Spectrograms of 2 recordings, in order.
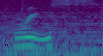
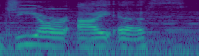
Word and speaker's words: Gris: So we are going to be playing a game today called Grease. That's how I've heard it pronounced, like cooking grease, but it's Gris.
